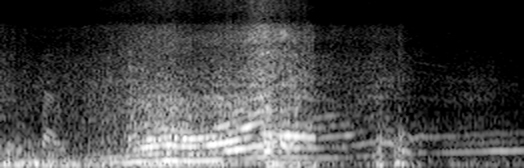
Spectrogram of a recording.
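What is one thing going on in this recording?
A sports car engine revs hard and roars past.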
